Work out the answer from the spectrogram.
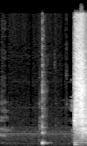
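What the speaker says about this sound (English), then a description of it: "I have to sneeze." A single loud sneeze: a short sharp intake breath followed by an explosive burst, close up, with no talking.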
